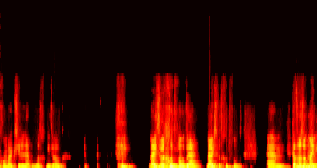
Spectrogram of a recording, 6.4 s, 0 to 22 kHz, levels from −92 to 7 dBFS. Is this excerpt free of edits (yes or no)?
yes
